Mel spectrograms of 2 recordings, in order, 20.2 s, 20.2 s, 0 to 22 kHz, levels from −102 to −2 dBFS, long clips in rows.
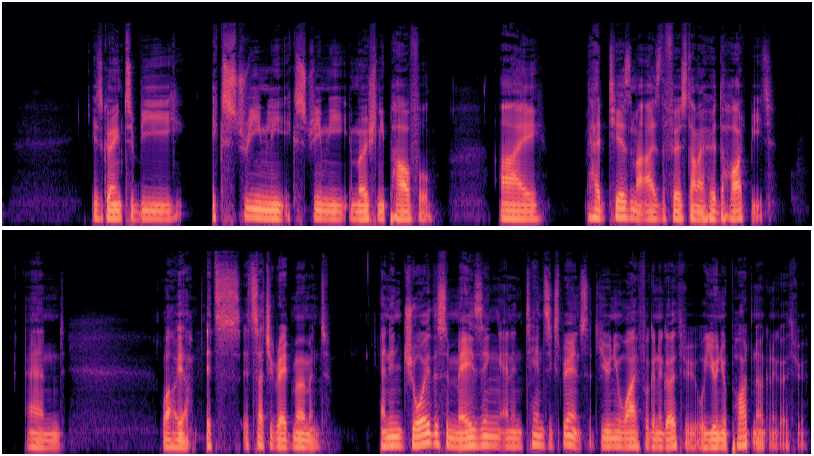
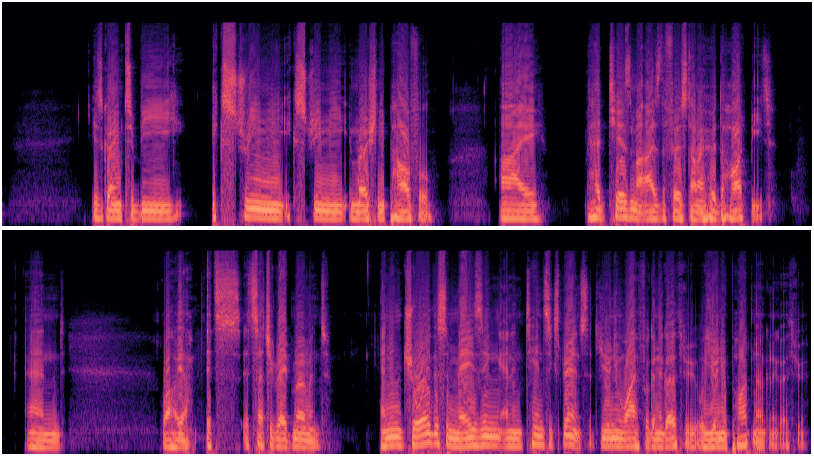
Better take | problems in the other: first | distortion; heavy; 15% of the sound clipped

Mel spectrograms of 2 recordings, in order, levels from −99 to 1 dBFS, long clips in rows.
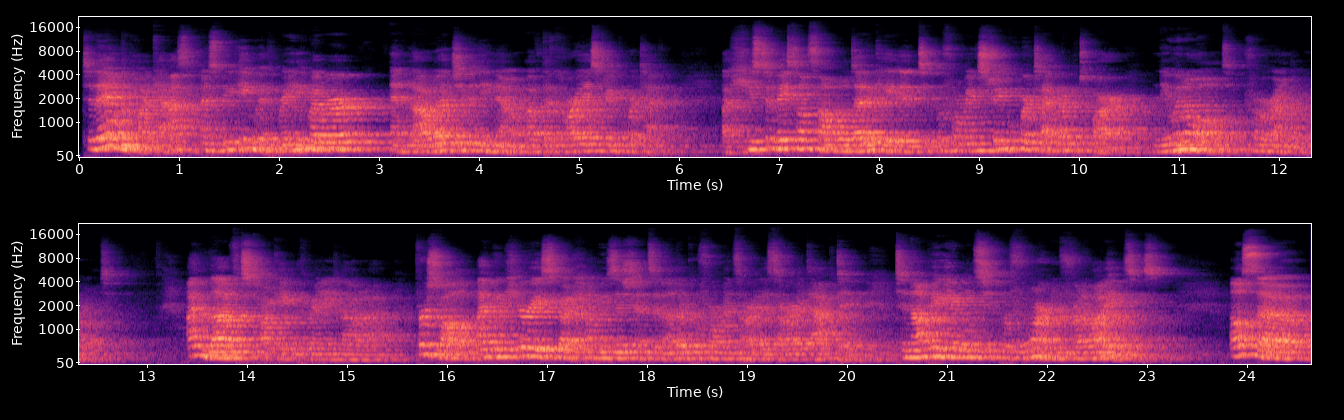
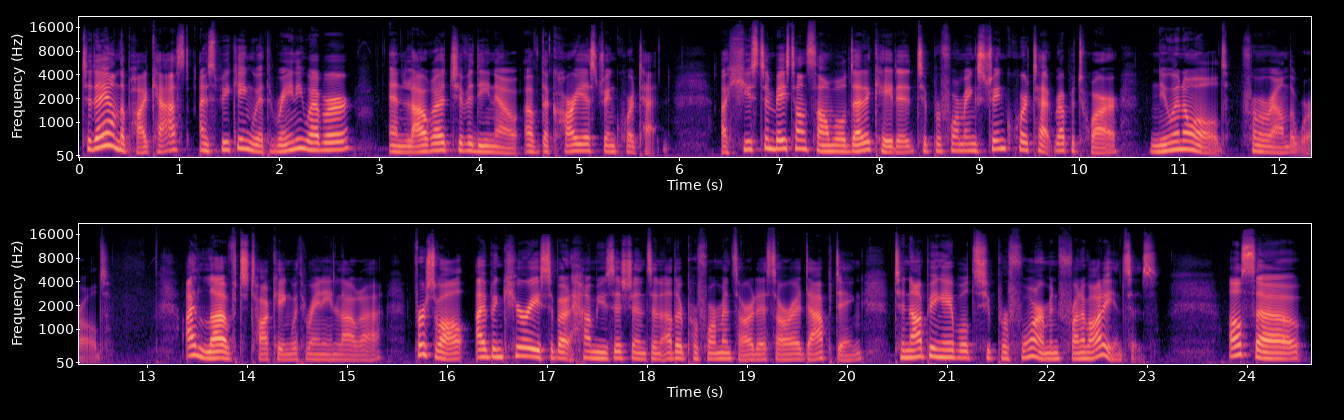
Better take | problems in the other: second | off-mic speech; far // room echo; strong; dies away in 1.4 s

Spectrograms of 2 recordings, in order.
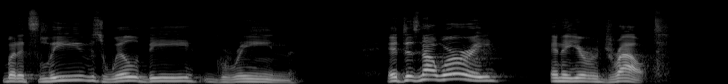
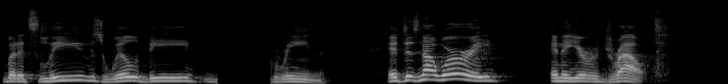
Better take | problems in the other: first | audio freezing; at 2 s for 0.5 s

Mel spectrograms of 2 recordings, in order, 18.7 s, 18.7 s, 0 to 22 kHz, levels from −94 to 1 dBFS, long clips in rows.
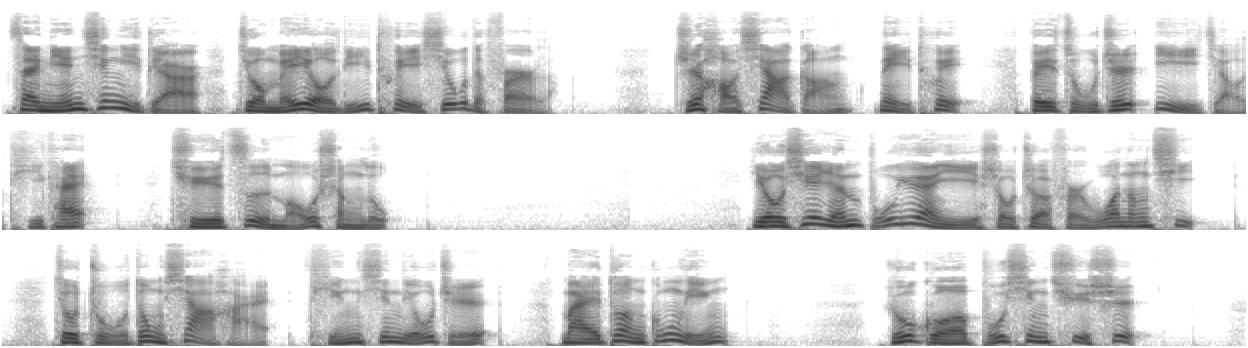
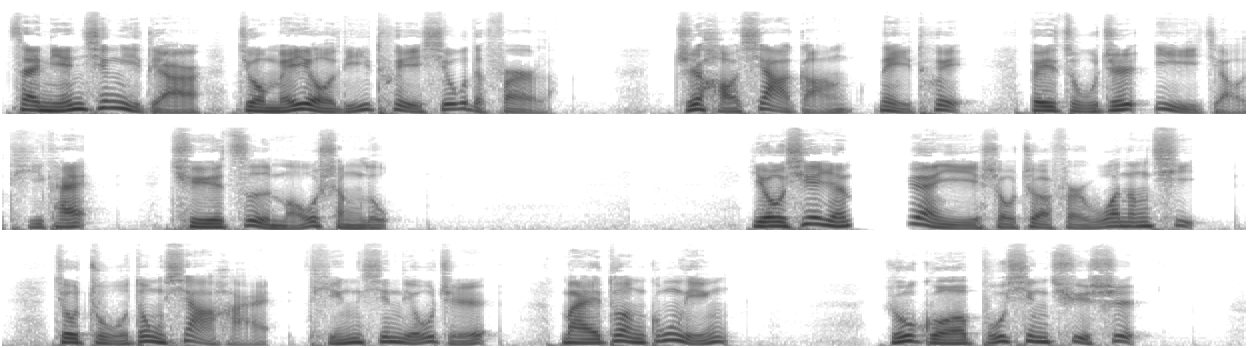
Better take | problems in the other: first | audio cutting out; at 10 s

